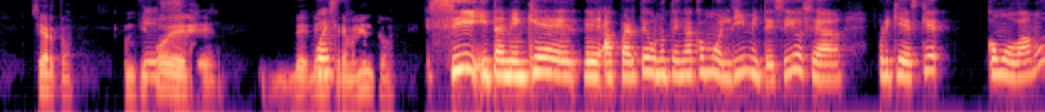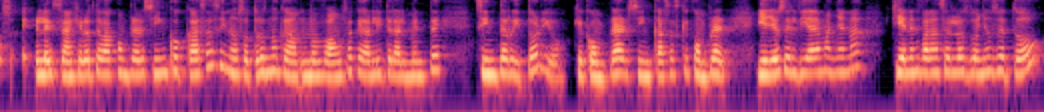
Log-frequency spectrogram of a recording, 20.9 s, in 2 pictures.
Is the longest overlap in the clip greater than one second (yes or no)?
no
